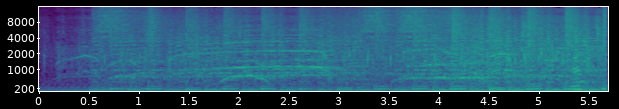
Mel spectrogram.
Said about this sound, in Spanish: En esta ocasión me da muchísimo gusto y yo quisiera, tenemos nuestros, nuestros aplausos listos, querido productor.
